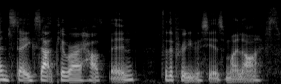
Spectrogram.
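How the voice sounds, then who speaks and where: A woman speaks at a very fast pace in an animated tone. The recording is very clean, with a silent background. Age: 20s. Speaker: lifestyle vlogger. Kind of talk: casual Q&A vlog.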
